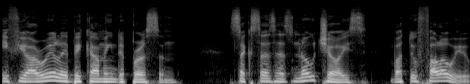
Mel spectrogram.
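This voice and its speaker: A dark, mellow voice with a non-native accent, normal pitch movement, and a dry, close sound free of echo, on a very clean recording against total silence. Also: man. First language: not English. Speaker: self-development podcaster. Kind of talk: solo podcast monologue.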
